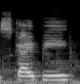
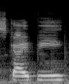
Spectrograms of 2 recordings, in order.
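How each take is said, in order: First: It is said the way the spelling suggests. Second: It is said the way the spelling suggests.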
